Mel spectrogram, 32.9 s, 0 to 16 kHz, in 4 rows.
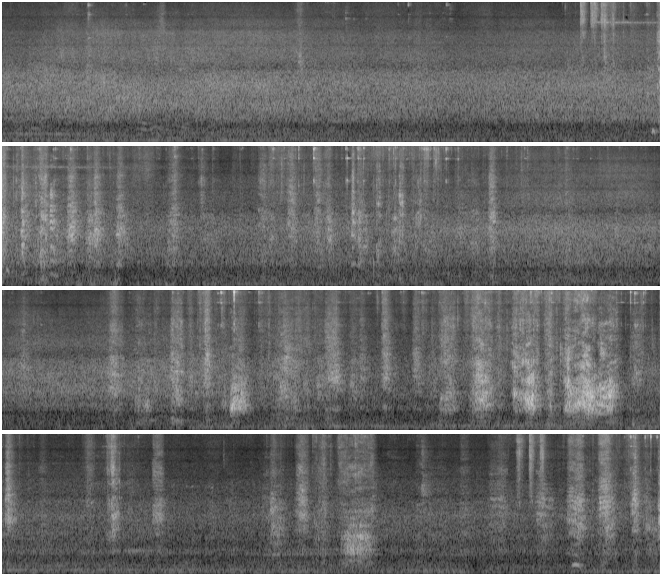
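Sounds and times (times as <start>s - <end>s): dogs play-wrestling: 7.2s - 32.9s
person laughing: 8.0s - 9.2s
dogs yipping and barking: 17.8s - 25.0s.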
